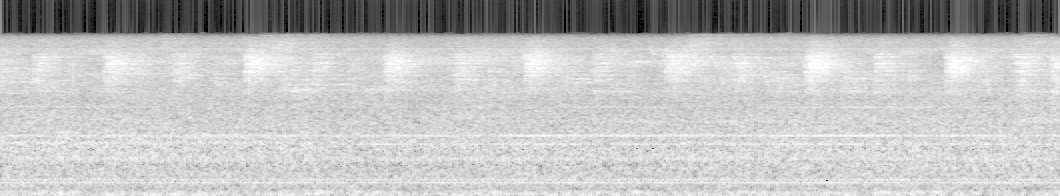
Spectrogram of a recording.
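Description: Freight train rolling slowly past, its wheels clicking in pairs about once a second over a steady rumble and hum.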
